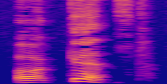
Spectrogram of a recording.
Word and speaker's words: against: a i 字母组合通常的发音是 a 的音，也就是 a b c 的 a，但在 against 这个单词里发 i 的音，所以大家一定要注意这个发音。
